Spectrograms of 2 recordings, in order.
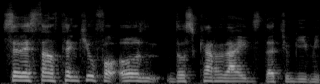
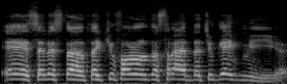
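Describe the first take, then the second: First: It is said in a Russian-sounding accent. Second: It is said in an Indian-sounding accent.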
